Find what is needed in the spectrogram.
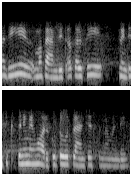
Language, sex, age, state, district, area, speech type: Telugu, female, 30-45, Andhra Pradesh, Kakinada, urban, conversation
